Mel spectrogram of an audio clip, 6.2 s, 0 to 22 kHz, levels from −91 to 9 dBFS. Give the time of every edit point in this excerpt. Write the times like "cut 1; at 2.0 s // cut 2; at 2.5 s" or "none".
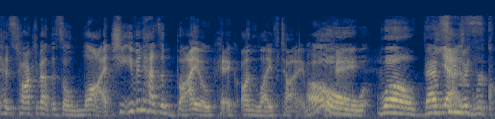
none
